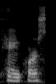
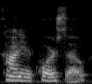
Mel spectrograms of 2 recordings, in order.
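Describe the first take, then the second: First: The name is said with an Anglicized pronunciation. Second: The name is said with an Italian pronunciation. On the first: The speaker calls it wrong. "I kept calling him a cane corso" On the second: The speaker calls it right. "It's an Italian word. It's Cagna Corso"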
